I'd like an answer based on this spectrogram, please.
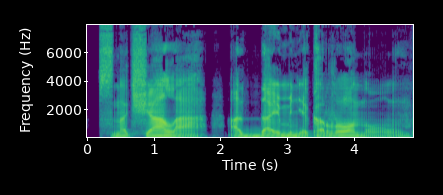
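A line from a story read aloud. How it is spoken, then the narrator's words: Purring. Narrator (Russian): промурлыкал Прюит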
